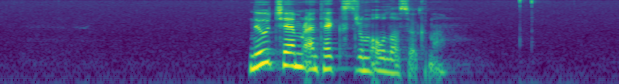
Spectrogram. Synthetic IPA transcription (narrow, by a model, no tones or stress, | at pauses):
nʉːc͡çʰeːməɹʔæ̰ɪnt̪ʰɛkst̪ɾʊmo̰ʊlɑsø̰ːknə̰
